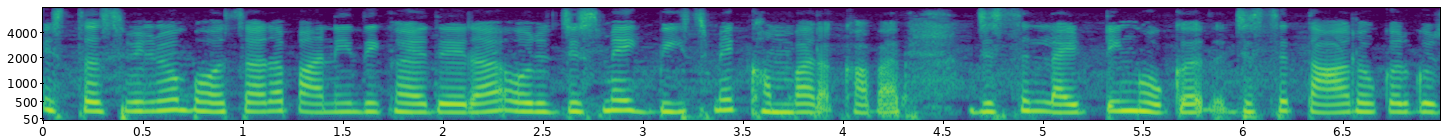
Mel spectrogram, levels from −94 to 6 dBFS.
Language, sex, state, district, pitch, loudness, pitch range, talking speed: Hindi, female, Uttar Pradesh, Muzaffarnagar, 235 Hz, -13 LUFS, 230-255 Hz, 240 wpm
